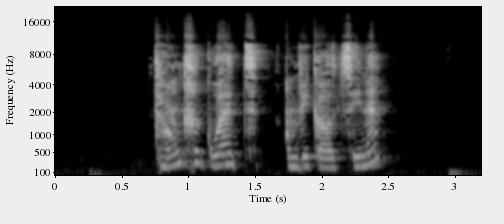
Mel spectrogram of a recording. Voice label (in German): "danke guat", Zurich, female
